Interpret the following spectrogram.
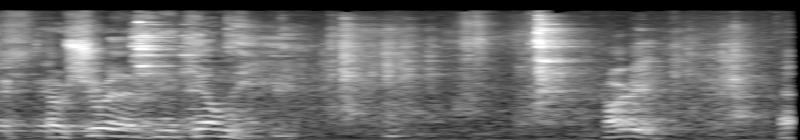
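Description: Metal parts of a cable gym machine clanking and rattling as it is handled, with a few sharp clicks, one loudest about two and a half seconds in.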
